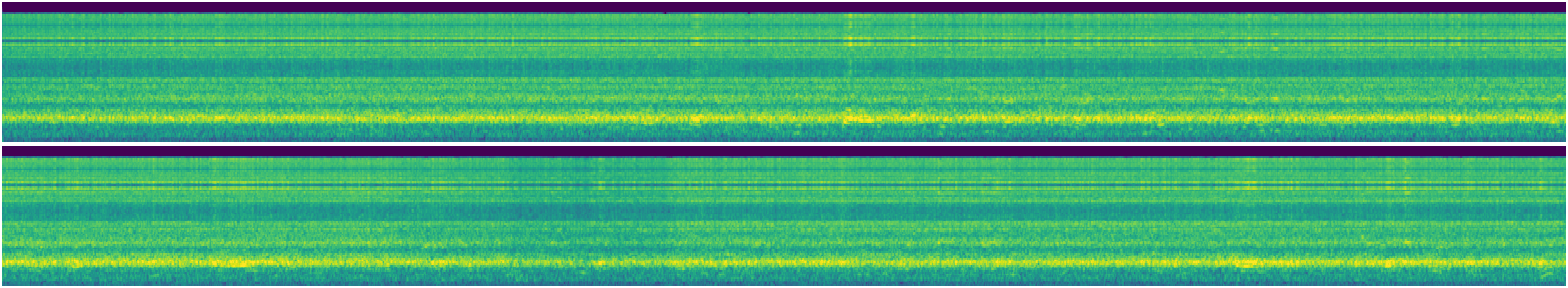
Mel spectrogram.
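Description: Steady hiss of an amateur radio moonbounce (EME) station's receiver, a narrow band of mid-pitched noise with faint wavering traces in it: the noise floor that a weak station's moon-reflected signal is being dug out of.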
